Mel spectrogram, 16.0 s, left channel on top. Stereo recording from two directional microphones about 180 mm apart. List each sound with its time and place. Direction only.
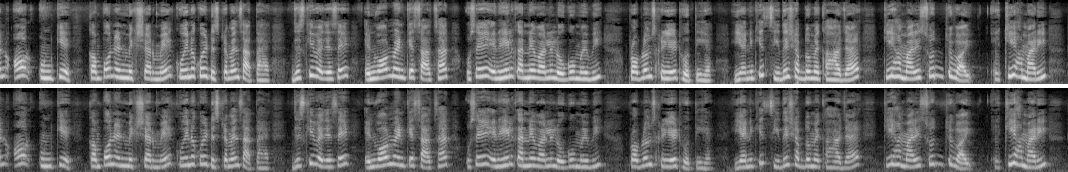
0.0 s a woman's voice: 45° left (ahead or behind)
